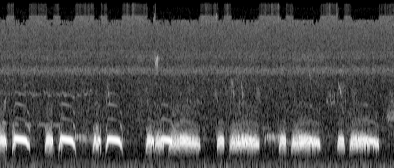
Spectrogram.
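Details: Spotted dove in a ground decoy session against a rival: a long run of short and long coos, the early ones with falling whistled tails and the later ones flatter, with no pause between phrases.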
